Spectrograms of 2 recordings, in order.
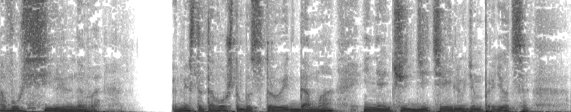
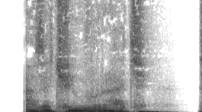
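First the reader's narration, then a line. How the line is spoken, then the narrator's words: Quiet question. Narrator (Russian): спросила Лидка тихо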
